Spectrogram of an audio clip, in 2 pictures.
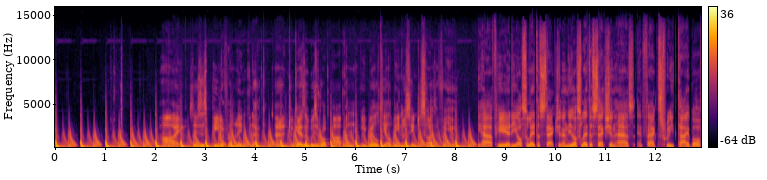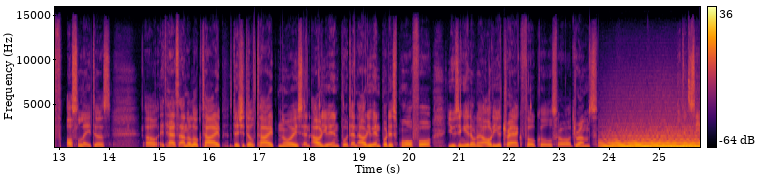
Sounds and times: Synthesizer: 1.0 - 8.4, 23.8 - 25.8
Speech: 2.1 - 14.1, 14.7 - 23.8, 25.4 - 25.8.

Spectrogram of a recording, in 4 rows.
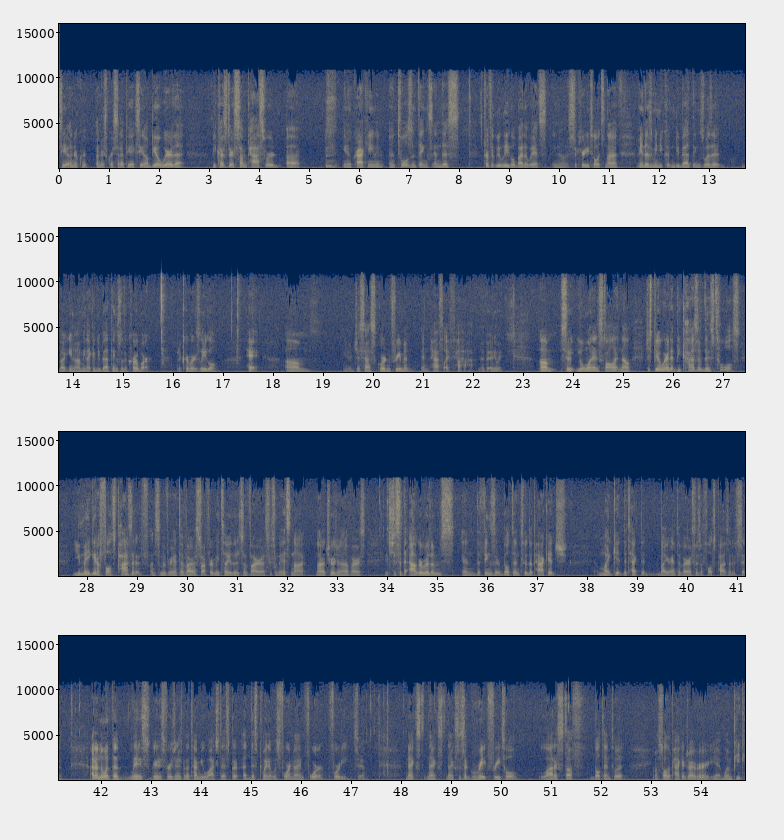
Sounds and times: Speech: 0.0 - 22.7, 23.3 - 47.4, 48.1 - 54.8.

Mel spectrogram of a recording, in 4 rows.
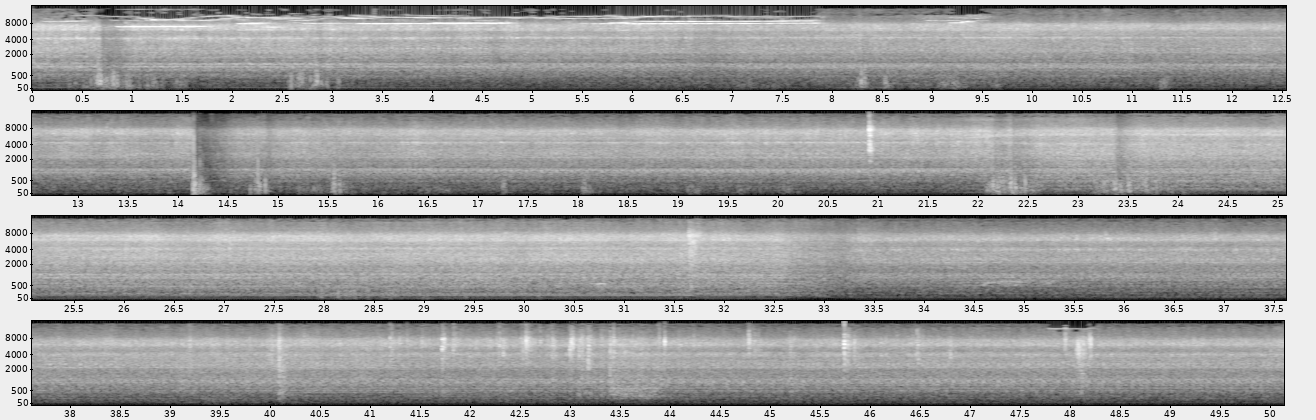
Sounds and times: Truck: 0.0 - 50.1.

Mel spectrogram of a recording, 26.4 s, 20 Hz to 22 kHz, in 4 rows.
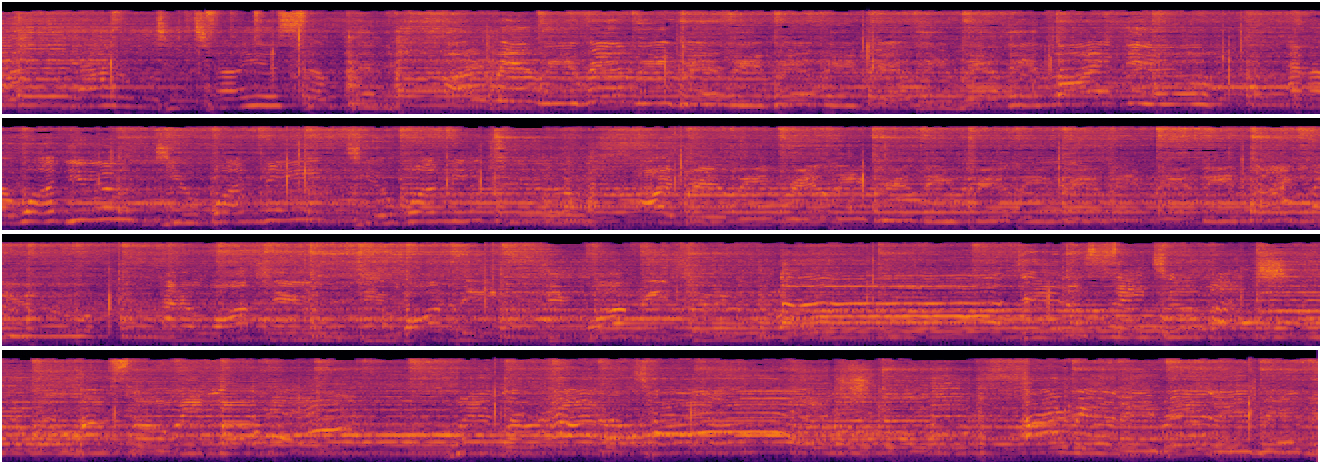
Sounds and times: Rhythm and blues: 0.0 - 26.3
Singing: 0.0 - 26.3.

